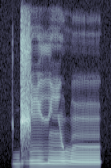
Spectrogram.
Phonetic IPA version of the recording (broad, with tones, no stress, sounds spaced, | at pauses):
d͡ʒ i˧ j ĩ˧ w ũ˧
